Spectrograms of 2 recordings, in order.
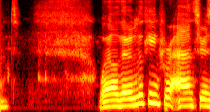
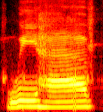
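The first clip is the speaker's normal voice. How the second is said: ordinary delivery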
